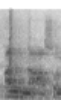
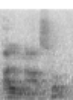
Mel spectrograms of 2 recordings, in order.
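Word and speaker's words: الناس: And it is pronounced as an-nasu, not al-nasu, because noon is a shamsi letter.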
